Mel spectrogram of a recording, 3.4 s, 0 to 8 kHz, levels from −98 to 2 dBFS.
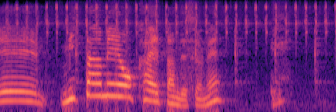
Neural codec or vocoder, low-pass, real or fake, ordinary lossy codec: none; 7.2 kHz; real; Opus, 16 kbps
